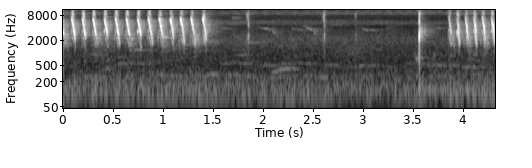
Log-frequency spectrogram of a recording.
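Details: Hill prinia kept as a tutor bird, delivering its rapid-fire 'tembakan' burst: a fast machine-gun string of high, sharp notes for about a second and a half, a quiet pause with faint clicks, then another rapid volley begins.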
